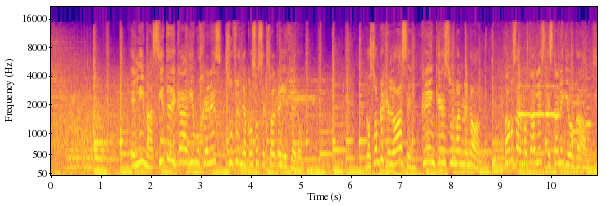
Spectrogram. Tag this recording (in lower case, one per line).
speech
music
